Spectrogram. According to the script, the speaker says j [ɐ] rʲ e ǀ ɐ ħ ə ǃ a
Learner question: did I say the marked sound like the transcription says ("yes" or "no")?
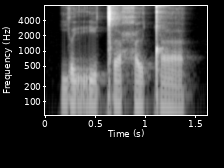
no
